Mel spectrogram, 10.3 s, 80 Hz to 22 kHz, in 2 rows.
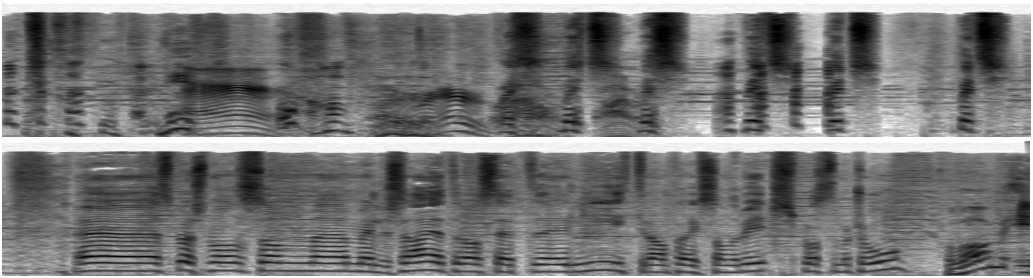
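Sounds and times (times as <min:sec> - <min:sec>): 
laughter: 0:00.0 - 0:04.4
speech: 0:00.1 - 0:10.2
person imitating a dog barking: 0:00.7 - 0:04.0.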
